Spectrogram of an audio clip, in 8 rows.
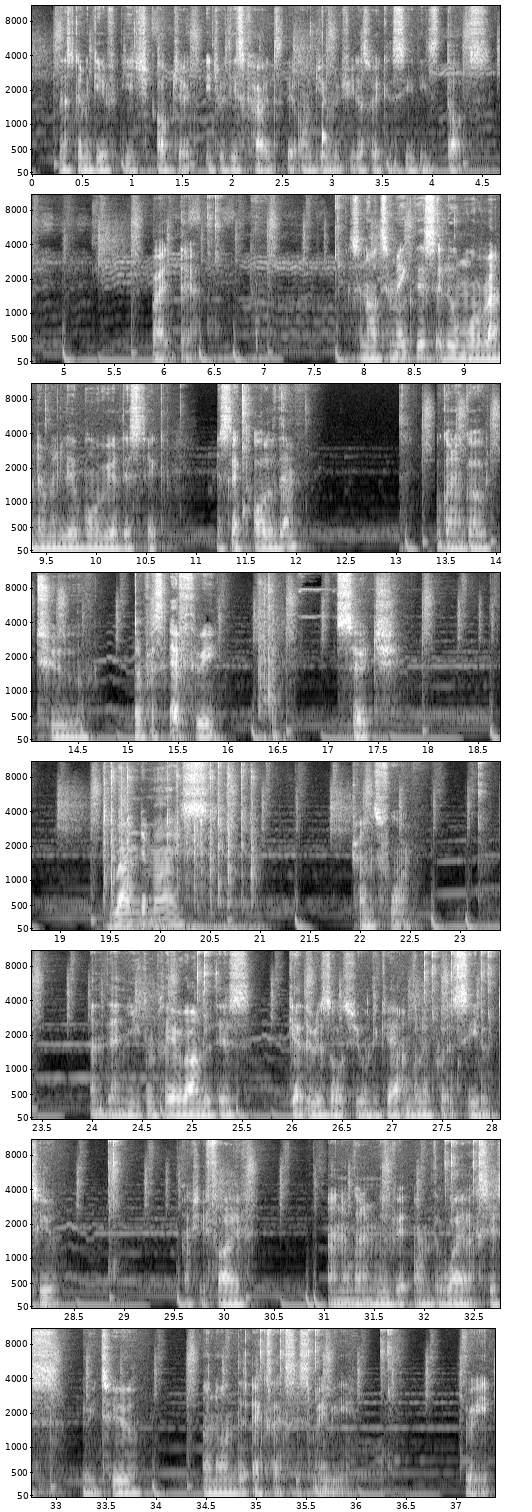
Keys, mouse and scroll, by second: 1.4-1.9 scroll up 5, 1.9-5.5 middle drag, 5.5-6.0 scroll down 1, 6.0 middle click, 6.4 scroll up 1, 6.7 click, 7.0-9.2 middle drag, 9.2-9.7 scroll down 2, 9.7-11.6 middle drag, 11.6 click, 12.2-23.3 middle drag, 27.6-37.2 drag, 37.2 middle click.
